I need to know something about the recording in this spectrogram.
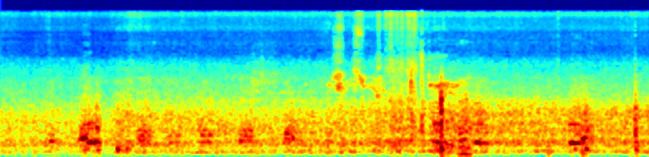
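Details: Honey bees giving a steady low droning hum with scattered louder buzzes, plus occasional clicks and handling knocks nearby.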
